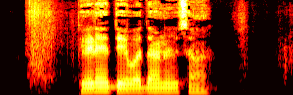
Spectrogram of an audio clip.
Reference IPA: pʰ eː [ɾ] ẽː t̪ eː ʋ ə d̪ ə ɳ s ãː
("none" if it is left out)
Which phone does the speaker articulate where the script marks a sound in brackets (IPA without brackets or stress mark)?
ɽ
